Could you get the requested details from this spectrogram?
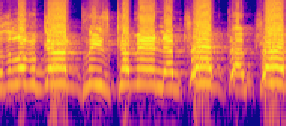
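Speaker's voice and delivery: desperate, high-pitched, loud yelling. Retelling being trapped in bed and calling to the steward, retelling a yell. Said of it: "I'm like yelling at him".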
